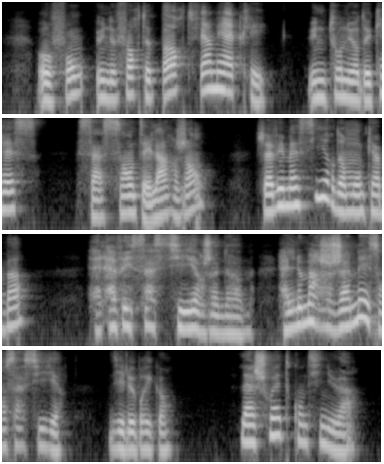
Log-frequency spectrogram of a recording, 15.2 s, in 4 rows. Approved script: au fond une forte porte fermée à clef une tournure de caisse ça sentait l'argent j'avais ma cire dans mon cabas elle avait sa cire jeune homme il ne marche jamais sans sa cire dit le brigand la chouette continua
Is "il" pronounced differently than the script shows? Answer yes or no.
yes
